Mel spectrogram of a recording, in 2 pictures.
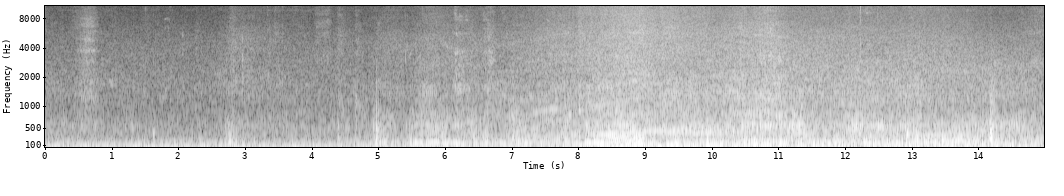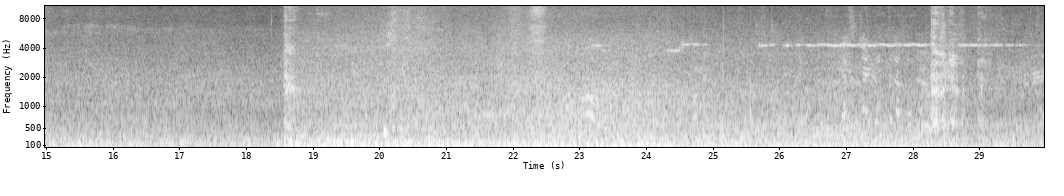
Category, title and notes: Soundscapes > Urban
20251114 PlacaCarmel Cars Bus Motorbike Machinery Humans Complex
Urban Ambience Recording in collab with Coves del Cimany High School, Barcelona, November 2026. Using a Zoom H-1 Recorder.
